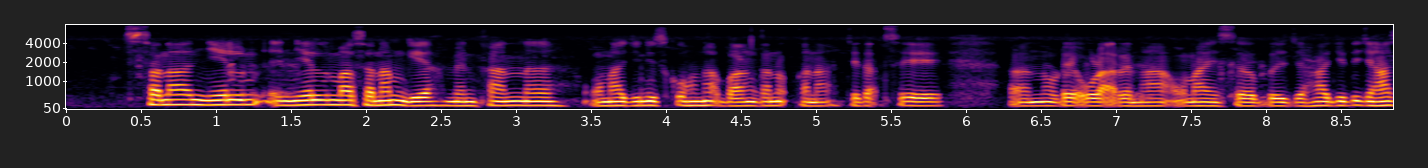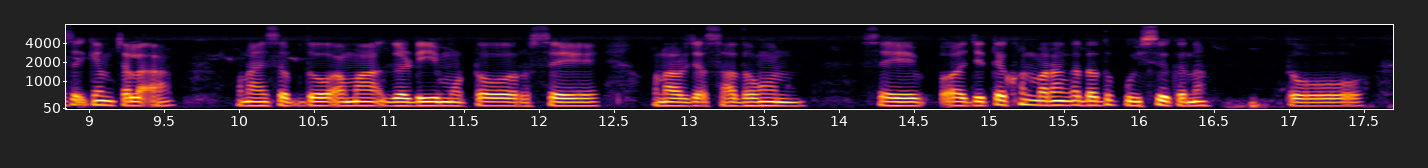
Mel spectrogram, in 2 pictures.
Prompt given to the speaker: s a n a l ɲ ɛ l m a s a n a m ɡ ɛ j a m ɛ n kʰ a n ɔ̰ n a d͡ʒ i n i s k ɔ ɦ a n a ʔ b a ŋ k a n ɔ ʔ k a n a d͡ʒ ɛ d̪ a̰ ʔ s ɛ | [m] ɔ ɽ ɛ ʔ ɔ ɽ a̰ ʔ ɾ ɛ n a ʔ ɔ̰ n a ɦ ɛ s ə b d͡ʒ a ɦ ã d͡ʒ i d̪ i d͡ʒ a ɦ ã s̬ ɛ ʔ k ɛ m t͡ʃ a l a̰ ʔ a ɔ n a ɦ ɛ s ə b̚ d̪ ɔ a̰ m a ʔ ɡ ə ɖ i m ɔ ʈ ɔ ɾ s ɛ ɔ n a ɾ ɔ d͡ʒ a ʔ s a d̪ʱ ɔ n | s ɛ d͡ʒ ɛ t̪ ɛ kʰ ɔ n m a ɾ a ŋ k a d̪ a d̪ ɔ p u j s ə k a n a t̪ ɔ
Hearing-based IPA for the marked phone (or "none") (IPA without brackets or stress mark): n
